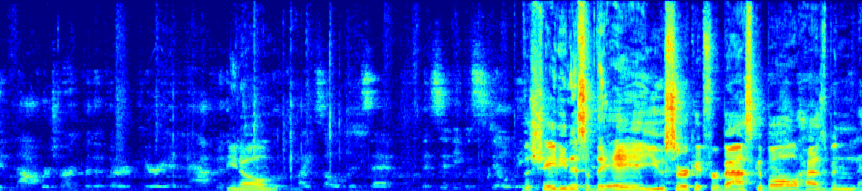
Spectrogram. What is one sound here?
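Trading cards rustle and slide as they are shuffled.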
